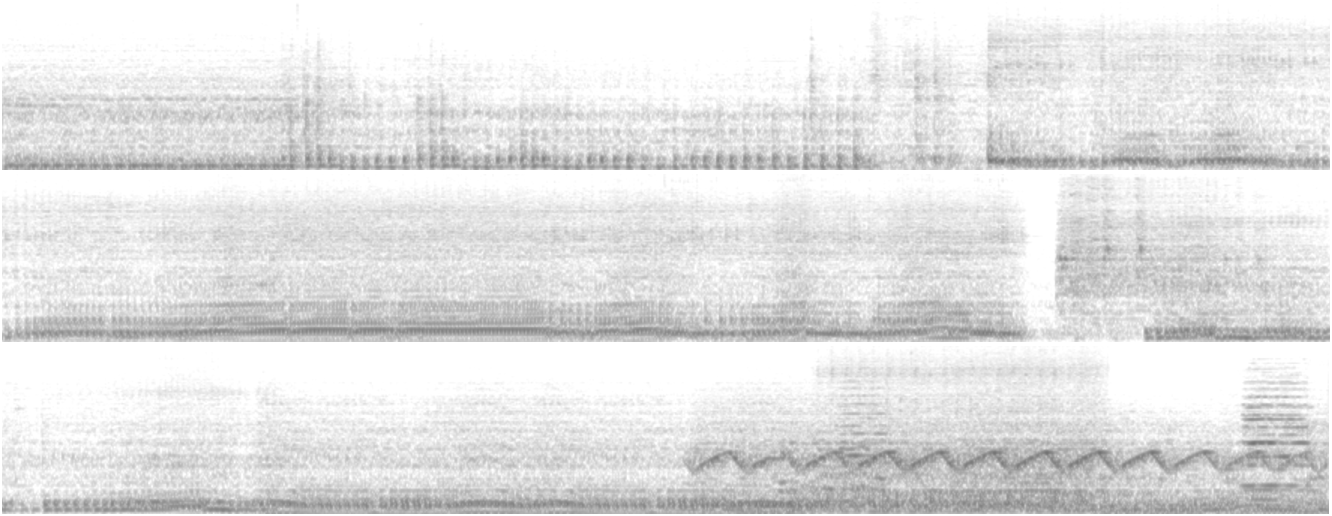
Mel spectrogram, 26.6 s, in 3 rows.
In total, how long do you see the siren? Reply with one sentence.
The siren can be heard for 4 seconds in total.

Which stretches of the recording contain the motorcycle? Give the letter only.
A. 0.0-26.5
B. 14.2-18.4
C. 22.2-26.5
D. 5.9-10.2
A.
